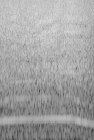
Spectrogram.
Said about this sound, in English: Sorry, I just had it handy here. I've been vacuuming.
